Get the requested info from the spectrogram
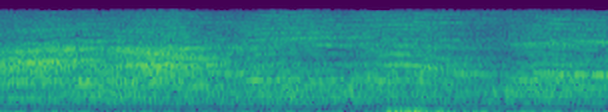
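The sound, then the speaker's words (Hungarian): A group of children shout the Hungarian greeting "Áldás, békesség!" together, a loud, sustained burst of many voices at once that fills the whole moment before easing slightly and rising again. “Na most az egyszer lehet kiabálni.”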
